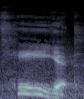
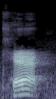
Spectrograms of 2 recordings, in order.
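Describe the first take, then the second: First: The vowel is said with a northern drawl. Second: The vowel is said in a standard accent. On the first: "they've got a bit of a northern drawl" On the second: "the vowel sound in cat"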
